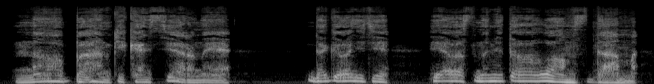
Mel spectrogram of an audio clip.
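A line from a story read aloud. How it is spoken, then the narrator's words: Hateful hiss. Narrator (Russian): прошипел он, с ненавистью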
